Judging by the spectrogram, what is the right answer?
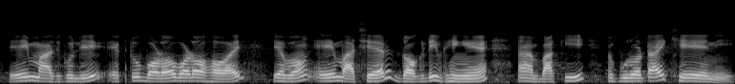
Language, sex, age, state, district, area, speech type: Bengali, male, 45-60, West Bengal, South 24 Parganas, rural, spontaneous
